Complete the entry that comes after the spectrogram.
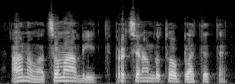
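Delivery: loud, angry yell at the meddler; doctor yelling. A narrator's reading. Doctor yelling angrily into the camera at Mark. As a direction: shout him down, fed up. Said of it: "řval doktor přímo do kamery".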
